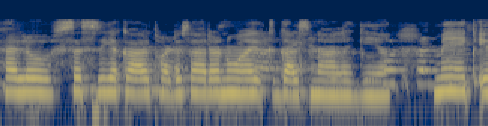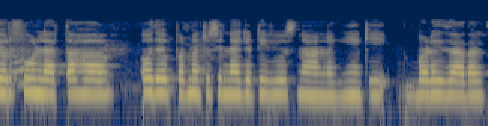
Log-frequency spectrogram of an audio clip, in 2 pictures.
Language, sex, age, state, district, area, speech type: Dogri, female, 18-30, Jammu and Kashmir, Reasi, rural, spontaneous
